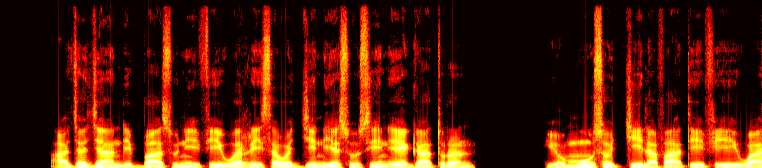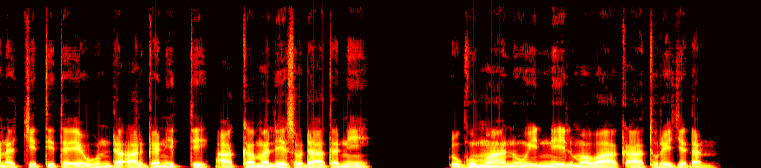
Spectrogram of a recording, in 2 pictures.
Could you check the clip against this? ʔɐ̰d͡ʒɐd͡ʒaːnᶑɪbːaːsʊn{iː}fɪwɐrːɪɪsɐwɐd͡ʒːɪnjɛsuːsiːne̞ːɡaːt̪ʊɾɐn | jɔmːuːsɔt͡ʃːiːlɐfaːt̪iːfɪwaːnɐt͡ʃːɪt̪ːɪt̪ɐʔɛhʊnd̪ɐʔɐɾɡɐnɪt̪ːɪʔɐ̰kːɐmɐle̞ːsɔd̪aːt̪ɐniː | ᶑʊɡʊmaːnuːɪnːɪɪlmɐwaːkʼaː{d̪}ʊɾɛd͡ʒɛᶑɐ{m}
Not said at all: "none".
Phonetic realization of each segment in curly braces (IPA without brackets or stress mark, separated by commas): iː, t̪, n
